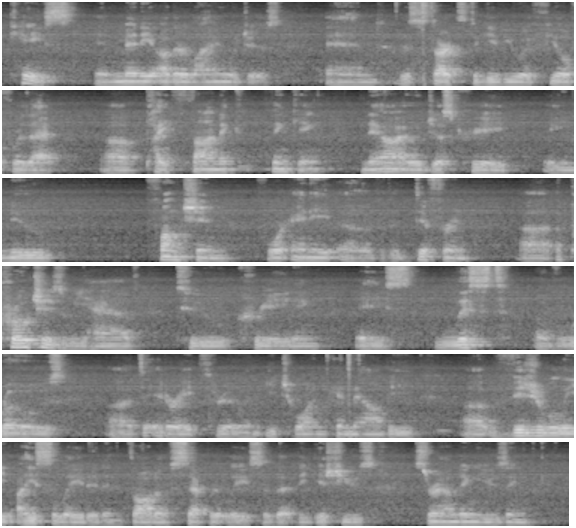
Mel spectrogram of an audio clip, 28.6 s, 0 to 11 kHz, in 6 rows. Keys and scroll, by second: 3.3 Escape, 3.9 Down, 5.1 Left, 7.7 shift+v, 8.1 shift+Down, 10.0 Down, 21.8 Escape, 22.6 Down, 23.6 Down, 24.6 Down, 25.2 Up, 26.1 Up, 28.3 Up.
